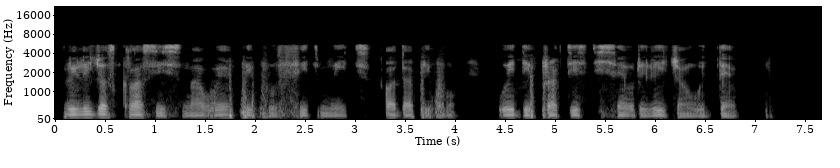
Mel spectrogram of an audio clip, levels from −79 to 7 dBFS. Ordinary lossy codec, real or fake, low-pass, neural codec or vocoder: MP3, 48 kbps; real; 5.4 kHz; none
